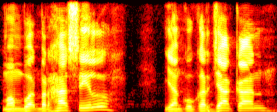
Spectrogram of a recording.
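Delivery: preacher dictating a prayer for the church to repeat; declaration prayer. Shown as a demonstration. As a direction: lead the room in a faith declaration, phrase by phrase.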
